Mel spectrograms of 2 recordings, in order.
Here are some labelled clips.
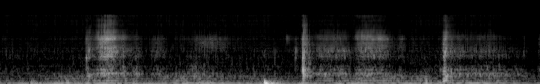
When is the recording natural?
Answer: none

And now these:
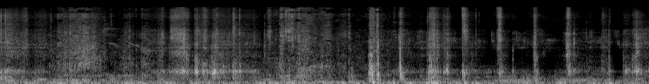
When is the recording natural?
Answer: 0.5-1.5; 2.6-3.9

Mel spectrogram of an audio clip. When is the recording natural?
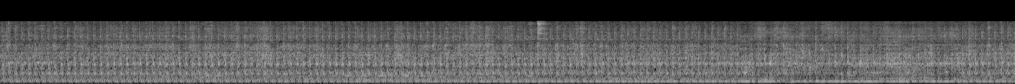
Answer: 0.0-7.4; 9.6-10.2

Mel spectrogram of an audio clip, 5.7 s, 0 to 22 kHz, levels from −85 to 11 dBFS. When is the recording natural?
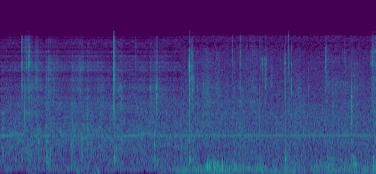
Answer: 2.7-5.7

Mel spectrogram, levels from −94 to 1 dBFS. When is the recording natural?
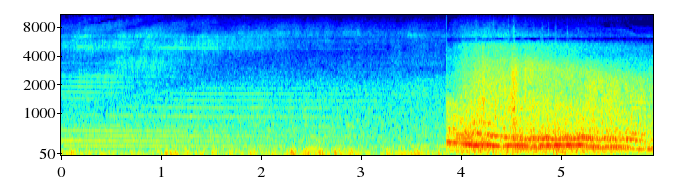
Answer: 0.0-5.9

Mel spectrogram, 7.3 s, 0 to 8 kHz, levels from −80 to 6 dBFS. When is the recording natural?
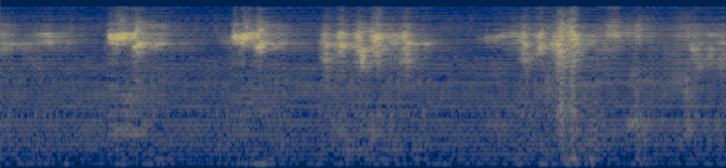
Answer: none

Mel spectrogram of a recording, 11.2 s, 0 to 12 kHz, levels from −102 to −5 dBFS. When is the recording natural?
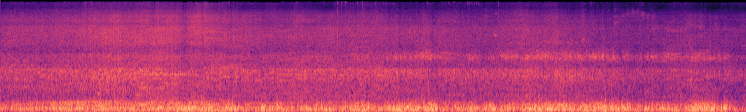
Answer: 0.0-2.1; 5.0-9.8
